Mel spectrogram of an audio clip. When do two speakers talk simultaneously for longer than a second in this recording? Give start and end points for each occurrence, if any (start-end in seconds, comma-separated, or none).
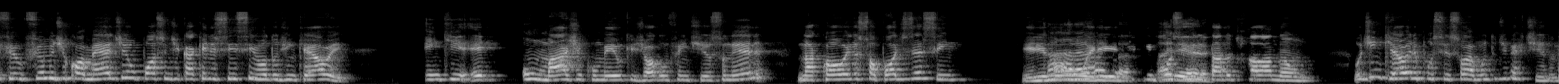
10.4-12.1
